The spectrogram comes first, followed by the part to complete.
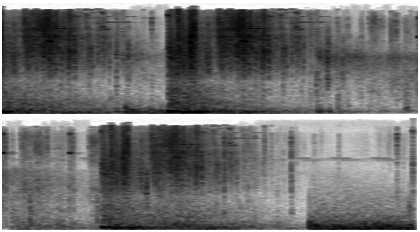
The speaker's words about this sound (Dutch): De granaten vallen met tientallen tegelijk, ook in de omgeving van de boerderij.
